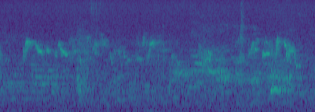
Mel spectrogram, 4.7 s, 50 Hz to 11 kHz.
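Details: Red-whiskered bulbul decoy bird used for trapping, recorded 6 November 2017, with a voice described as long like a pump. Warbled, slurred phrases repeat across the clip, rising and falling, with quiet background hiss.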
